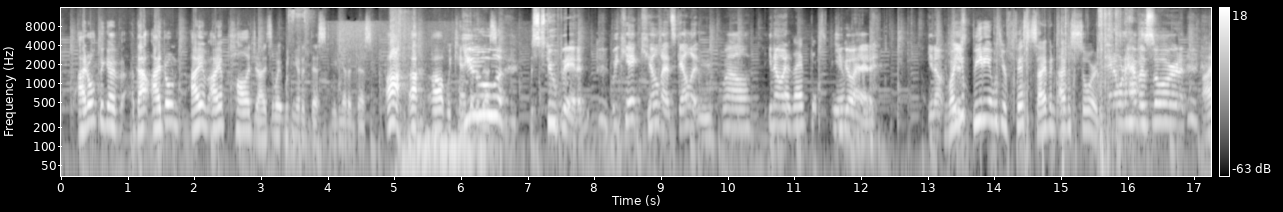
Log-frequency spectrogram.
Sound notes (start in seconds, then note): 4.8 explosion; 4.9 skeleton shoots, creeper fizzles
